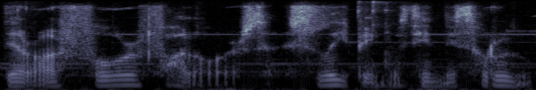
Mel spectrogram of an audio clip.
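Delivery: speaking in a whisper. Speaking in character to the others after quietly closing the door: whispering. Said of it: "and I whisper to the others".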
